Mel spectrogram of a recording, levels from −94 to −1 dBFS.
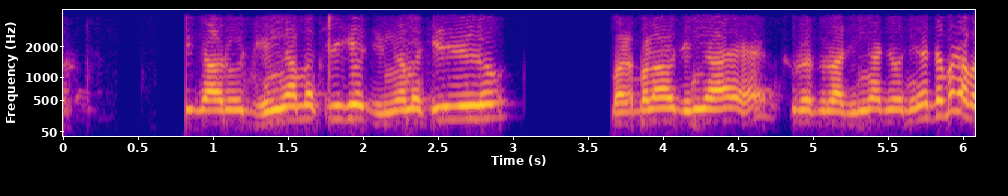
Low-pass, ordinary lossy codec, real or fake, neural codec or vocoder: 3.6 kHz; none; fake; autoencoder, 48 kHz, 128 numbers a frame, DAC-VAE, trained on Japanese speech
